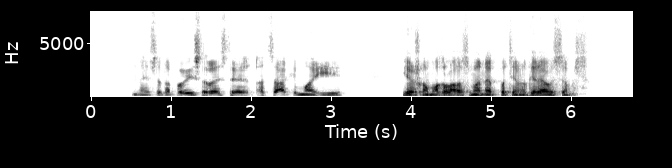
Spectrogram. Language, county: Lithuanian, Vilnius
